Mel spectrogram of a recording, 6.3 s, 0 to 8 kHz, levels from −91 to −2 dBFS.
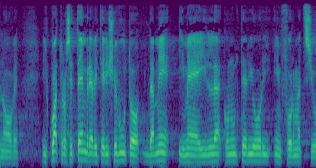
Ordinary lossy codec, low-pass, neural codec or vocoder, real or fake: none; 7.2 kHz; none; real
